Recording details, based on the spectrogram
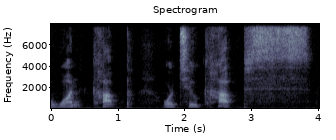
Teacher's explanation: there's no voicing at the end of that word the s remains unvoiced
